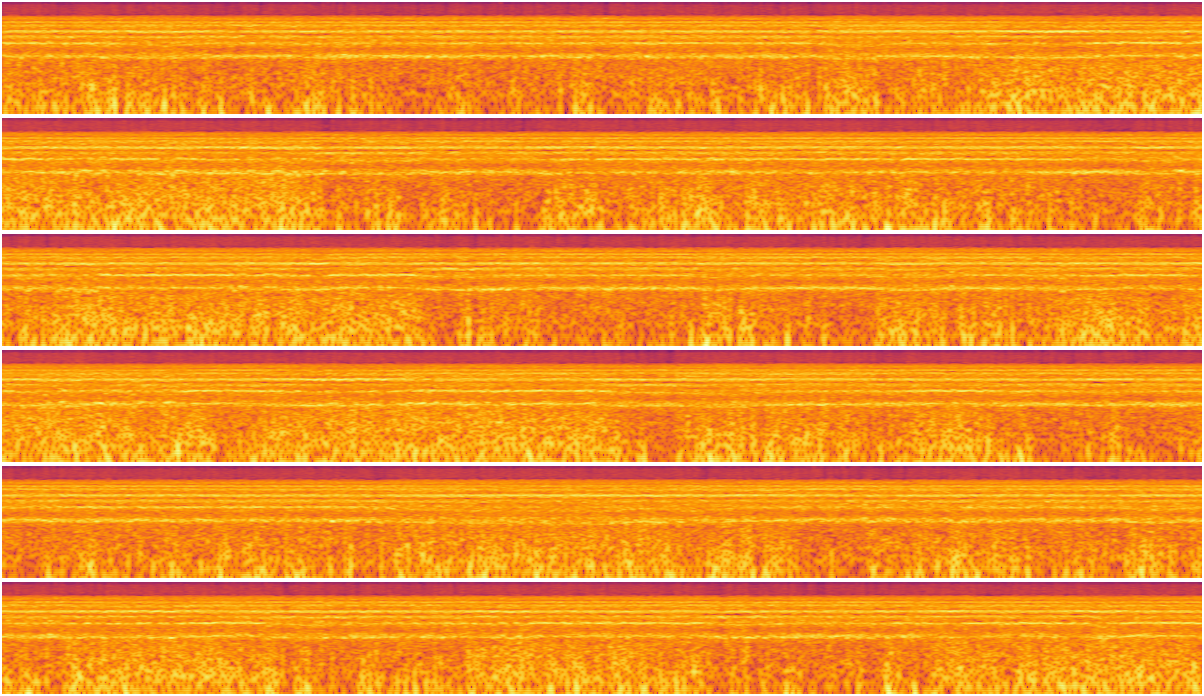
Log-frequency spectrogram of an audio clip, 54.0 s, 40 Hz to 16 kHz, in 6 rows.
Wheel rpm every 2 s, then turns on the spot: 230, 230, 230, 220, 230, 220, 230, 230, 230, 220, 230, 230, 230, 220, 220, 220, 220, 230, 230, 220, 220, 230, 220, 220, 230, 230, 230.
none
